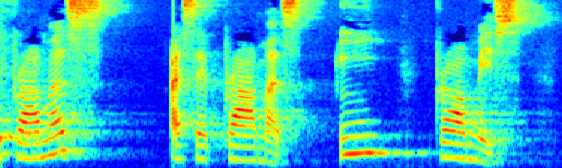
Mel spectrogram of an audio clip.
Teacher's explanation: Mostly people say promise or whatever, but no, you stress on the first syllable.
